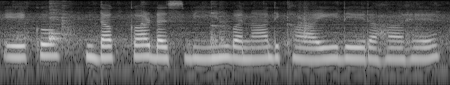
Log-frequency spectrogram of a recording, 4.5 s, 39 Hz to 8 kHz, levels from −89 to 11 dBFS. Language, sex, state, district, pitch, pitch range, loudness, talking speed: Hindi, female, Uttar Pradesh, Lucknow, 210 Hz, 205-225 Hz, -17 LUFS, 120 wpm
